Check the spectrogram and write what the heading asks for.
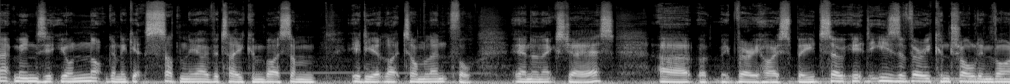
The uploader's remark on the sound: Live from Castle Combe. The opening event of the 2023 season of JEC TrackSport track day shows was a truly unforgettable day for all who gathered at the historic Wiltshire circuit of Castle Combe.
